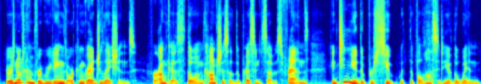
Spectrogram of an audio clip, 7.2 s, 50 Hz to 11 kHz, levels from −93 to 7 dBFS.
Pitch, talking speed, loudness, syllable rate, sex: 200 Hz, 225 wpm, -18 LUFS, 6.8 syllables/s, female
